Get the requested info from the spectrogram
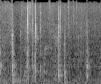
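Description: Hail striking a vehicle's roof and glass, heard from inside the cabin: sharp, irregular knocks over a steady hiss of heavy rain and hail, with a low rumble beneath.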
